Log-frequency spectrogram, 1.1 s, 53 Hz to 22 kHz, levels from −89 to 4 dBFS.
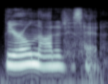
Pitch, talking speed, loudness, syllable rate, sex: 210 Hz, 280 wpm, -13 LUFS, 6.4 syllables/s, female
